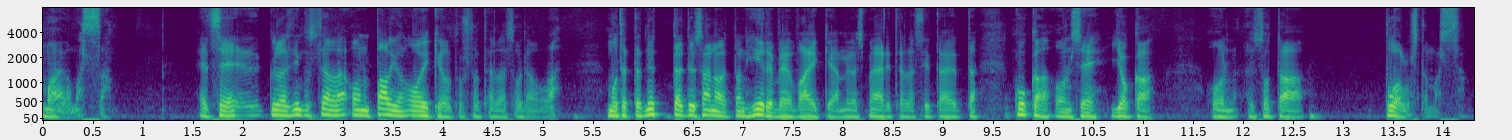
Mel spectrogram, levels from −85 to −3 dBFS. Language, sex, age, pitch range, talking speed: Finnish, male, 60-79, 90-115 Hz, 130 wpm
